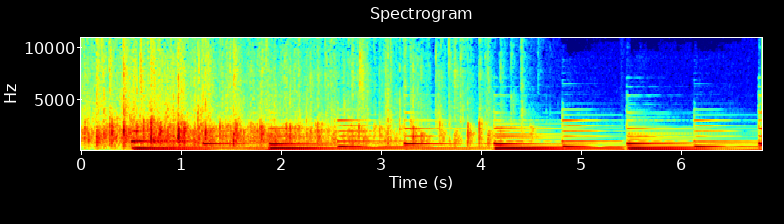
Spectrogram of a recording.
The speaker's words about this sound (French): interprétée par la jeune femme qui vient maintenant et que je demande d'applaudir une nouvelle fois.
